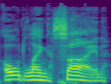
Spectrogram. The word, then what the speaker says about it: Auld Lang Syne: The Scottish pronunciation of that phrase is Auld Lang Syne, not a Z the way we would say it.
